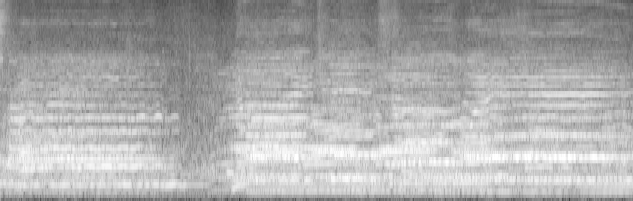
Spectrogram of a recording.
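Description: A group of voices singing together without instruments, in long held notes, with a short break about two seconds in.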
